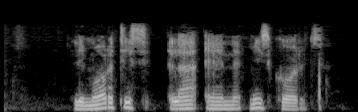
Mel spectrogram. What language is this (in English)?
Esperanto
